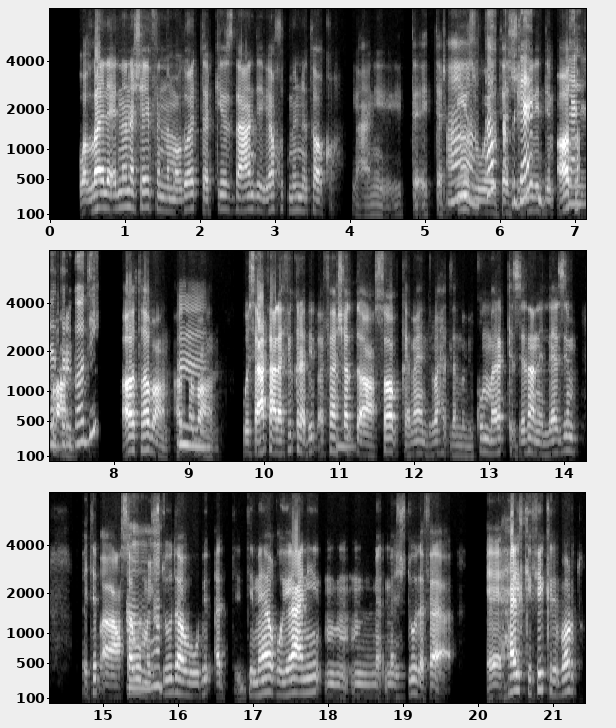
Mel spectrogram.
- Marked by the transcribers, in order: none
- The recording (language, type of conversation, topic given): Arabic, podcast, إزاي أبقى حاضر في اللحظة من غير ما أتشتّت؟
